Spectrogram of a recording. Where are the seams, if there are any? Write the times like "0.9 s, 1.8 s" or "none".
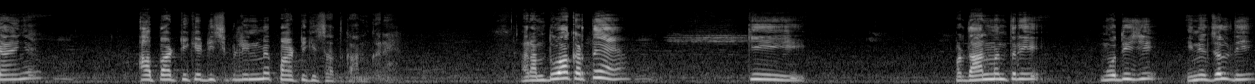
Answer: none

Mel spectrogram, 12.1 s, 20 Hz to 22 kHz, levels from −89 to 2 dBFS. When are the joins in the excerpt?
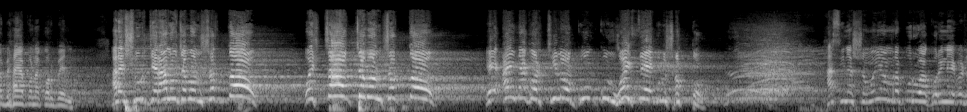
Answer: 10.2 s

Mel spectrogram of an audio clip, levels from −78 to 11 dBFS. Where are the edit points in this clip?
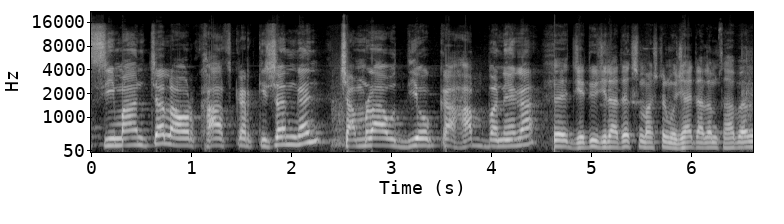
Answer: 2.4 s, 4.5 s

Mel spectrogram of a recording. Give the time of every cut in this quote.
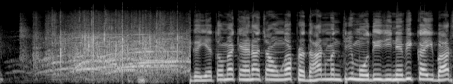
1.9 s

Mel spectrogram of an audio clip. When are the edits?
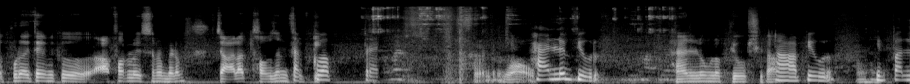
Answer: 3.5 s

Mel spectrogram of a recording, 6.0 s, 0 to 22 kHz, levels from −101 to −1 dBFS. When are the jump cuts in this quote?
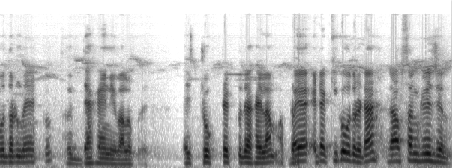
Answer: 3.8 s

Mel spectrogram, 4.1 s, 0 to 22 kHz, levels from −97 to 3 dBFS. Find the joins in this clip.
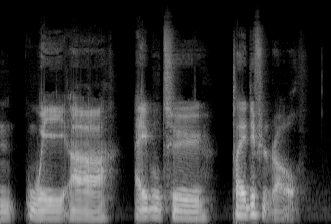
1.5 s, 2.7 s

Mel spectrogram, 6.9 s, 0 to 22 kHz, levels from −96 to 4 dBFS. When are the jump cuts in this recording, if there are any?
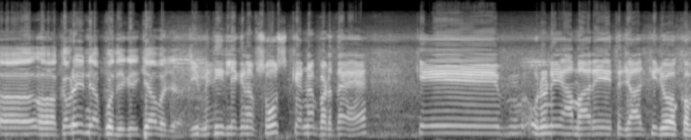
2.0 s

